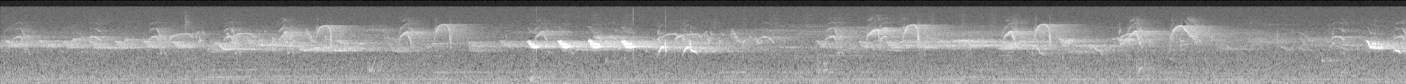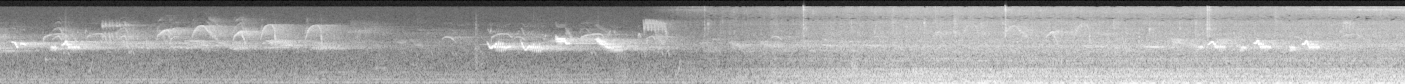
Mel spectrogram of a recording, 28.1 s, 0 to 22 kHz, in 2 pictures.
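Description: Small birds chirping in short bursts of quick, high notes, several times over. From about 21 seconds in, a steady hiss comes up beneath them.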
